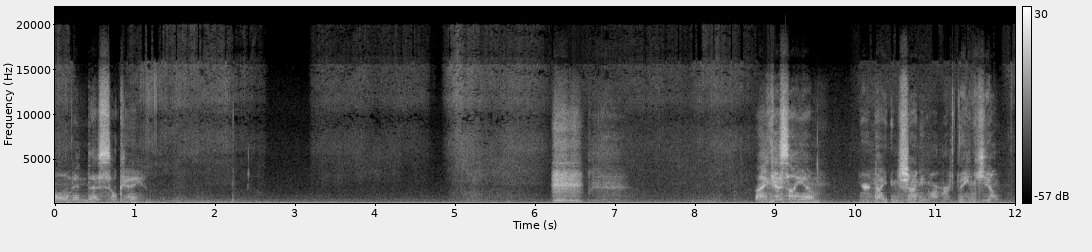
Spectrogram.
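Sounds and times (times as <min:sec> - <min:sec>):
low hum: 0:00.0 - 0:12.0
rain hiss: 0:00.0 - 0:12.0
man breathing out through nose: 0:03.8 - 0:08.6.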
